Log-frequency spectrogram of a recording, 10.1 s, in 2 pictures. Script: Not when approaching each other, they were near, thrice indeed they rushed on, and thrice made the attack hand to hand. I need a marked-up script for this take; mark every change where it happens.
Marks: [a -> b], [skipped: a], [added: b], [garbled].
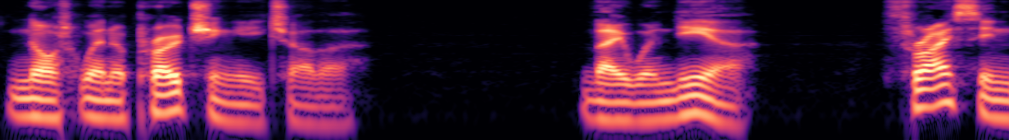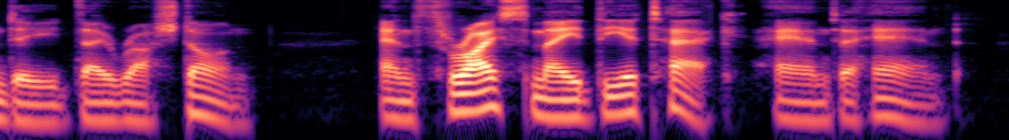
Not when approaching each other, they were near, thrice indeed they rushed on, and thrice made the attack hand to hand.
